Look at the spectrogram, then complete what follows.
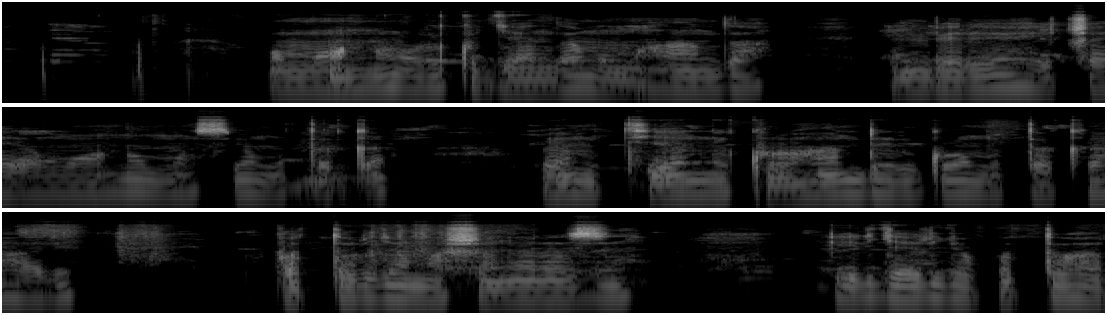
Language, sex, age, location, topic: Kinyarwanda, male, 18-24, Kigali, government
